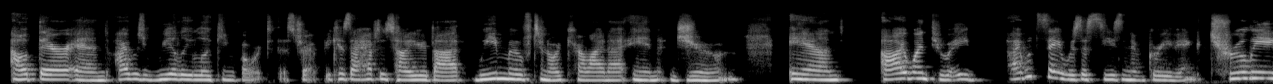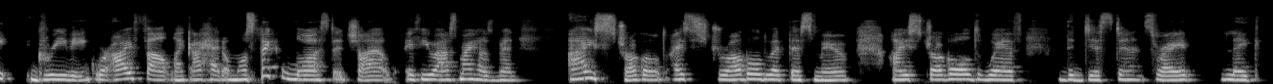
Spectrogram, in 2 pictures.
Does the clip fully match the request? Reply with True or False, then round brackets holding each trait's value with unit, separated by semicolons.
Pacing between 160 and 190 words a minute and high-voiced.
True (165 wpm; 215 Hz)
